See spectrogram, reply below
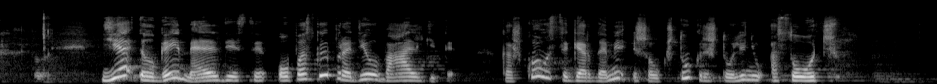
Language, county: Lithuanian, Marijampolė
